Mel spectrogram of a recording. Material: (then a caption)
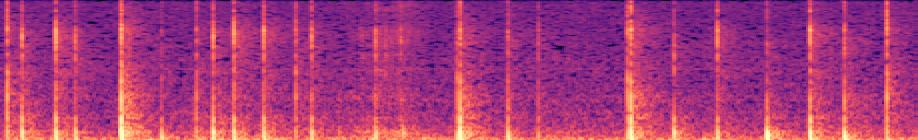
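Wood. Long polished nails on both hands tap a solid wooden plank floor of light pine boards in a quick, irregular series. Each tap is a short, dry click with a soft low thump beneath it, dying away almost at once. Some taps land sharper and louder than others over a quiet background.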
